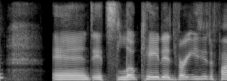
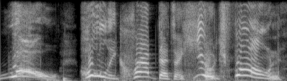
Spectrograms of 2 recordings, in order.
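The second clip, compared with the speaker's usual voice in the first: high loud whoa; surprised; 9 semitones higher, 4 dB louder, slower than usual. Real, not acted. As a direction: gasp of delight at the phone.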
